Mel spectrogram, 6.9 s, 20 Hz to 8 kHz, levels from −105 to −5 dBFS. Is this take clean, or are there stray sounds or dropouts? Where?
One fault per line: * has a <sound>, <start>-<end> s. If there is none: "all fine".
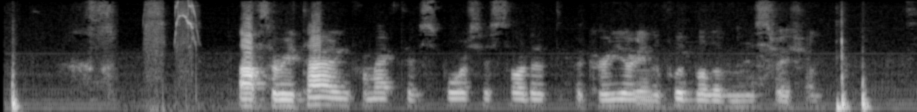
* has a squeak, 1.1-1.5 s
